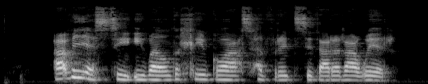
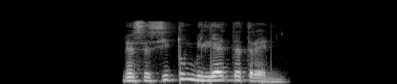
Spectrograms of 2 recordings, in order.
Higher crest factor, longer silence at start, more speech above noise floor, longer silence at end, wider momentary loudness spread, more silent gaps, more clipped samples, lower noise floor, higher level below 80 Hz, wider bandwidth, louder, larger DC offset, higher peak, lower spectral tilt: about the same, 18 dB vs 18 dB; second, 0.55 s vs 1.25 s; second, 41 dB vs over 73 dB; second, 0.35 s vs 1.1 s; about the same, 10 LU vs 11 LU; neither; neither; second, -59 dBFS vs under -90 dBFS; second, -68 dBFS vs -52 dBFS; first, 16.5 kHz vs 8.2 kHz; about the same, -19 LUFS vs -18 LUFS; neither; about the same, -2 dBFS vs -2 dBFS; second, -3.5 dB/octave vs -5.5 dB/octave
